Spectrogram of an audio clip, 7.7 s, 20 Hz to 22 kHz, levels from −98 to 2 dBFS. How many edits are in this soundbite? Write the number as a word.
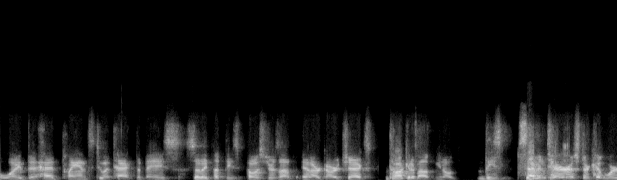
one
